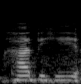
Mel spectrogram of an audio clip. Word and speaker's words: هذه: كلمات فيها ألف تنطق ولا تكتب: ألف المد الموجودة في أسماء الإشارة كهذا، هذه، هذان، هؤلاء، ذلك، كذلك، أولئك. إذن عزيزي الطالب هذه الكلمات نقوم بلفظ الألف ولكن لا نكتبها. ألف المد في الضمير المبدوء بهمزة مع هاء التنبيه: ها أنتم، ها أنتما. ألف المد في الله، الرحمن، إله، لكن، طه، التنوين.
